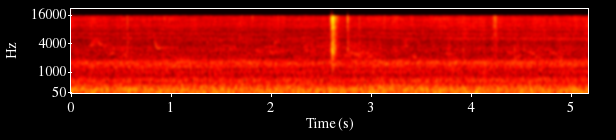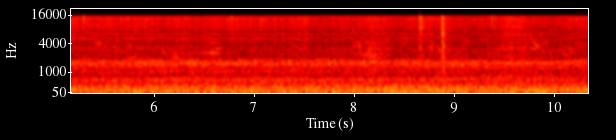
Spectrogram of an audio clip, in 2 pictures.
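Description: Steady roar of a propane jet cooker burner running under the boil pot. A few sharp clicks cut through it, one about two and a half seconds in and a couple near the end.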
